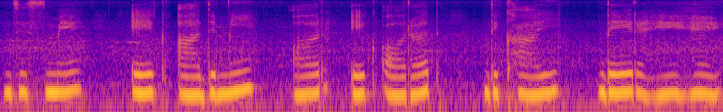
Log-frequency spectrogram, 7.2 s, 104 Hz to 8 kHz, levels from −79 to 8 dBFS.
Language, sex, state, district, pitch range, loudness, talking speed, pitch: Hindi, female, Chhattisgarh, Raipur, 210-230 Hz, -15 LUFS, 85 wpm, 225 Hz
